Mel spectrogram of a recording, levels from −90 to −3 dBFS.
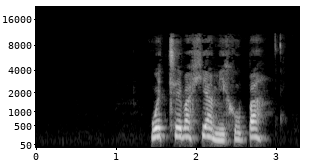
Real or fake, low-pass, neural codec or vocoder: real; 10.8 kHz; none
